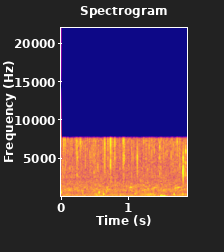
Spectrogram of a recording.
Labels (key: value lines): label: biophony
recorder: SoundTrap 500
